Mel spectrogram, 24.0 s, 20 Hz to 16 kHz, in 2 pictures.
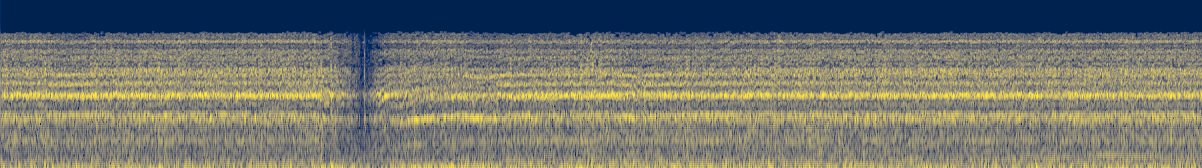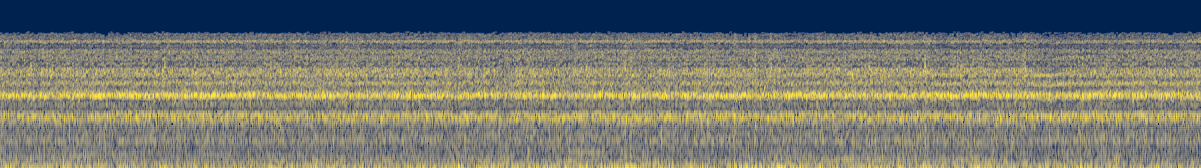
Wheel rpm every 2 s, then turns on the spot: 160, 120, 140, 160, 160, 160, 160, 160, 160, 160, 160, 160.
none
